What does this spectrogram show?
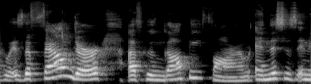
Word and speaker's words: Hunkapi: Hunkapi.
